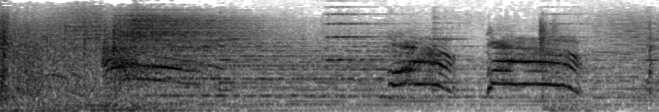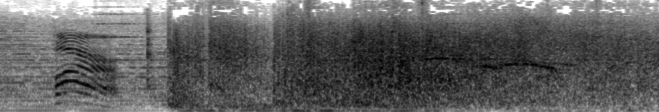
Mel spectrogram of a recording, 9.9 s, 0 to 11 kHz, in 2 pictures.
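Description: An incoming artillery shell lands in a 1988 comedy film, with whistling shell tones sliding down before a loud crash and a heavy, sustained roar of explosion debris that continues to the end.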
